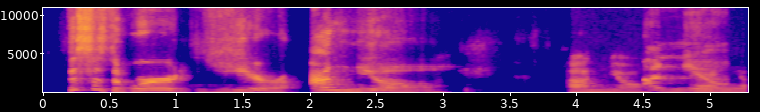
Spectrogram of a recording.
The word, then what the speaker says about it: año: There is a word without the nya sound, which is identical, except instead of a nya, it's just a n. You never want to pronounce año as this word, ano.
